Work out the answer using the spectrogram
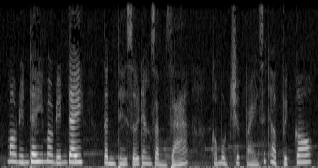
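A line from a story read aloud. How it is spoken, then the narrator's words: Excited, joyful. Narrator (Vietnamese): Châu Tịnh An gọi đến, vui mừng hớn hở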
